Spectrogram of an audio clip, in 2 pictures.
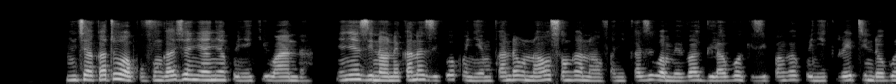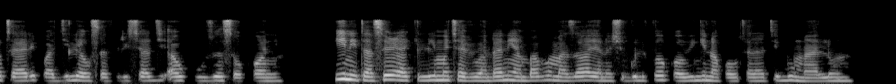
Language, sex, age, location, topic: Swahili, female, 25-35, Nairobi, agriculture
